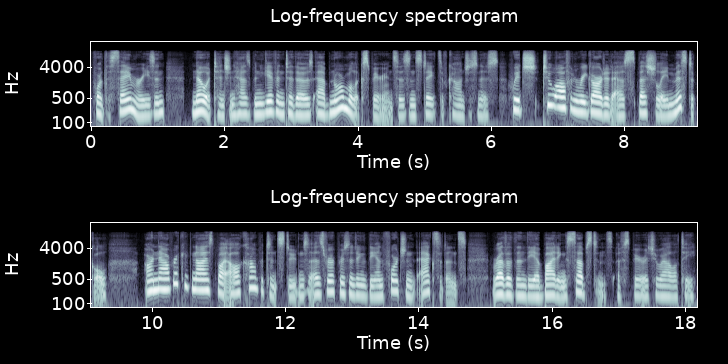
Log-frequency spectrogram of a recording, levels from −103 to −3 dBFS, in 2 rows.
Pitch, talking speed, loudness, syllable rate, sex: 190 Hz, 140 wpm, -18 LUFS, 5.3 syllables/s, female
